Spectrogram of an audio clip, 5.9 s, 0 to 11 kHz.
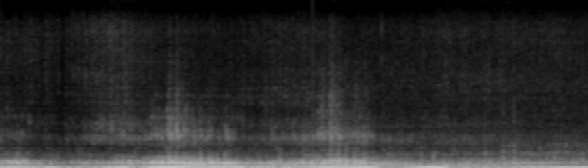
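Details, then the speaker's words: Deep, even V8 rumble swelling smoothly with throttle blips and settling back without knocks on a GMC C30 crew cab squarebody after an LS engine swap with custom-grind cam and 3-inch exhaust; runs healthy, still needing fine tuning. "happy hell that sounds there we go"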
